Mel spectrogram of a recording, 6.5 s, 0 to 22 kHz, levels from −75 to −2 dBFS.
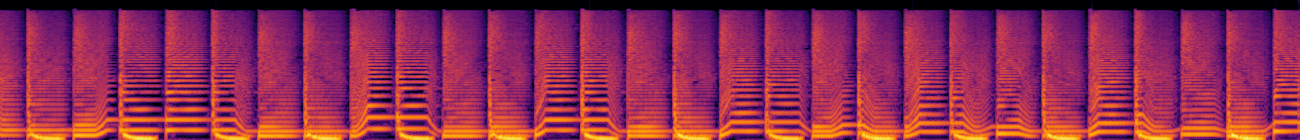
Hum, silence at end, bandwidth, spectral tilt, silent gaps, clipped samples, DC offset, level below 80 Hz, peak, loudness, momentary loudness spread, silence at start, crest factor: none; 0 s; 17 kHz; -4.5 dB/octave; none; under 0.1%; under 0.1%; -18 dBFS; 0 dBFS; -15 LUFS; 2 LU; 0 s; 14 dB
